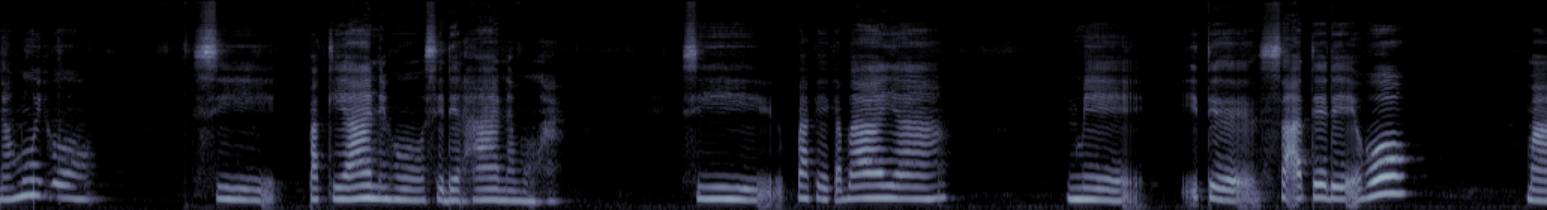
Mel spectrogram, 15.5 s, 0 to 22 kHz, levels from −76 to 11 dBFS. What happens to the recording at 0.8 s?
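At 0.8 s the speech is inside a stretch of channel delay, or comb filtering, running from 0.34 to 1.82 s and ending just before "si pakiyani ho sederhana". One channel lags the other by about 5 ms, and the two are summed to mono. Content shared by both cancels at evenly spaced frequencies, starting around 100 Hz. The result sounds hollow and phasey, with a fixed set of notches thinning the tone.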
